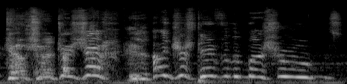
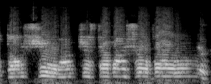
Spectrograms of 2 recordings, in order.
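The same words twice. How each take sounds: First: High, loud crying yell; panicked surrender shout. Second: Panicked surrender shout. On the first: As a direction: beg for your life at full voice. Mock surrender, same plea. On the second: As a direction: yell it with hands up in the air. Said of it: "he's going to yell". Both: Acted.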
